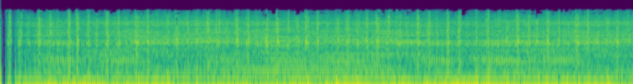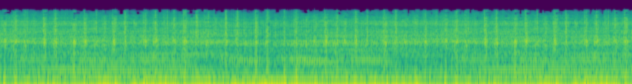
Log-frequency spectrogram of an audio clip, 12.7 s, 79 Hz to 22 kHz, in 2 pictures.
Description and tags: American artillery radar Scunkwork Rr2021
